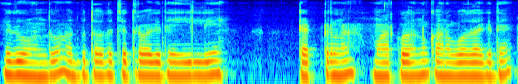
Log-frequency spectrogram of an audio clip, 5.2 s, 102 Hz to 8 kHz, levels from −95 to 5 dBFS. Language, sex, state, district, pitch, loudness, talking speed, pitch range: Kannada, male, Karnataka, Belgaum, 160 Hz, -22 LUFS, 90 wpm, 155-165 Hz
